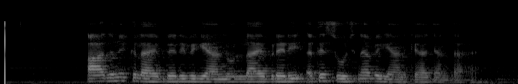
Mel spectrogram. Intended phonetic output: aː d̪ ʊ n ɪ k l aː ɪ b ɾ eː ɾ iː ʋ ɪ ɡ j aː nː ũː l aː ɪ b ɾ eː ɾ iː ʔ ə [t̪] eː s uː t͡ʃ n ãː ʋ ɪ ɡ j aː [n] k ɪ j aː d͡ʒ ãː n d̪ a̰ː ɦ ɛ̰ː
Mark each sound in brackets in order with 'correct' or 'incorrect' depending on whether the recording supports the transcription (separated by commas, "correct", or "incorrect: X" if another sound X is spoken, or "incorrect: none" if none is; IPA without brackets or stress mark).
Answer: correct, correct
